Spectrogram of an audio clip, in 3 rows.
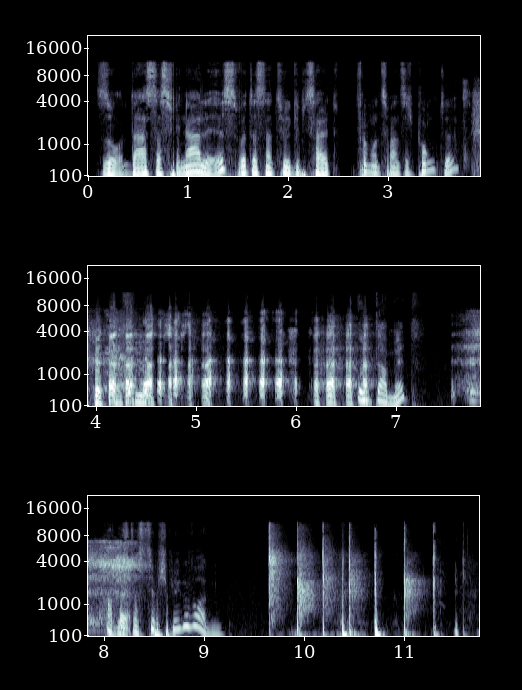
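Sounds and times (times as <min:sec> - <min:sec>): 
speech: 0:00.1 - 0:05.4, 0:06.2 - 0:09.3
laughter: 0:03.8 - 0:06.8
single person clapping hands in Frankfurt: 0:09.6 - 0:11.7.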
